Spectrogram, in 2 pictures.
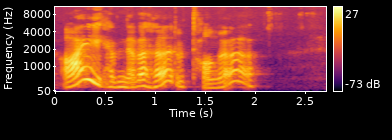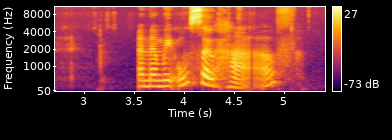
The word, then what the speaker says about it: Tonga: double check we have oh no so we don't release that g Tong Tonga Tonga so we make it into a nasal at the back and then the release comes ever so slightly as we go into the schwat ending Tonga Tonga Tonga anyone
